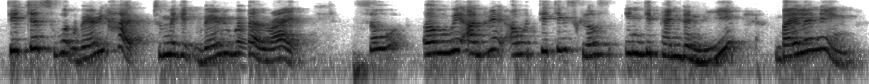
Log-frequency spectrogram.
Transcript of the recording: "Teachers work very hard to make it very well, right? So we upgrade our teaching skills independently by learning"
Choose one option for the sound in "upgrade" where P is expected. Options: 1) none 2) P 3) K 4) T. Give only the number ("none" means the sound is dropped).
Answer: 1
